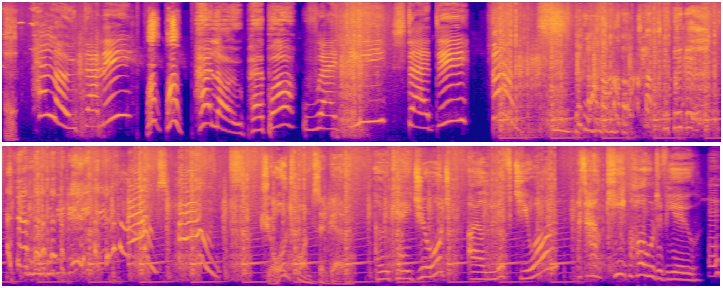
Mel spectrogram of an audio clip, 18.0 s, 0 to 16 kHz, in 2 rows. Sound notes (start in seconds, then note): 0.0 snorts; 1.8 barks; 6.9 both laugh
